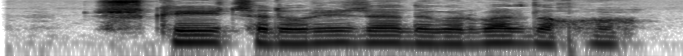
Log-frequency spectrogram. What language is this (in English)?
Pashto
